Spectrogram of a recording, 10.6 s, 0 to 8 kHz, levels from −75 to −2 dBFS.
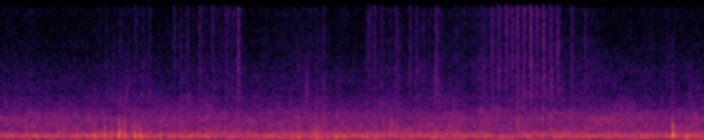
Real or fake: fake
